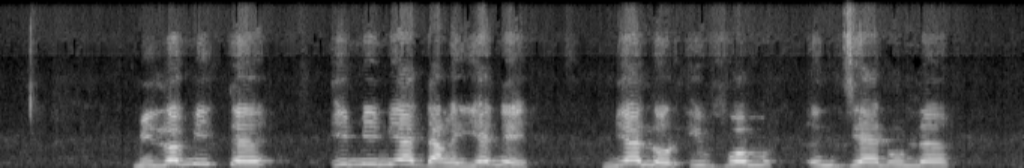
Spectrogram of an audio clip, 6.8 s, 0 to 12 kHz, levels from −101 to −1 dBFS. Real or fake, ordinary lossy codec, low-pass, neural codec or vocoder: real; Opus, 16 kbps; 10.8 kHz; none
